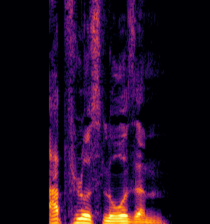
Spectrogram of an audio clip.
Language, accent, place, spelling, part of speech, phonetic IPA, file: German, Germany, Berlin, abflusslosem, adjective, [ˈapflʊsˌloːzm̩], De-abflusslosem.ogg
- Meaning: strong dative masculine/neuter singular of abflusslos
